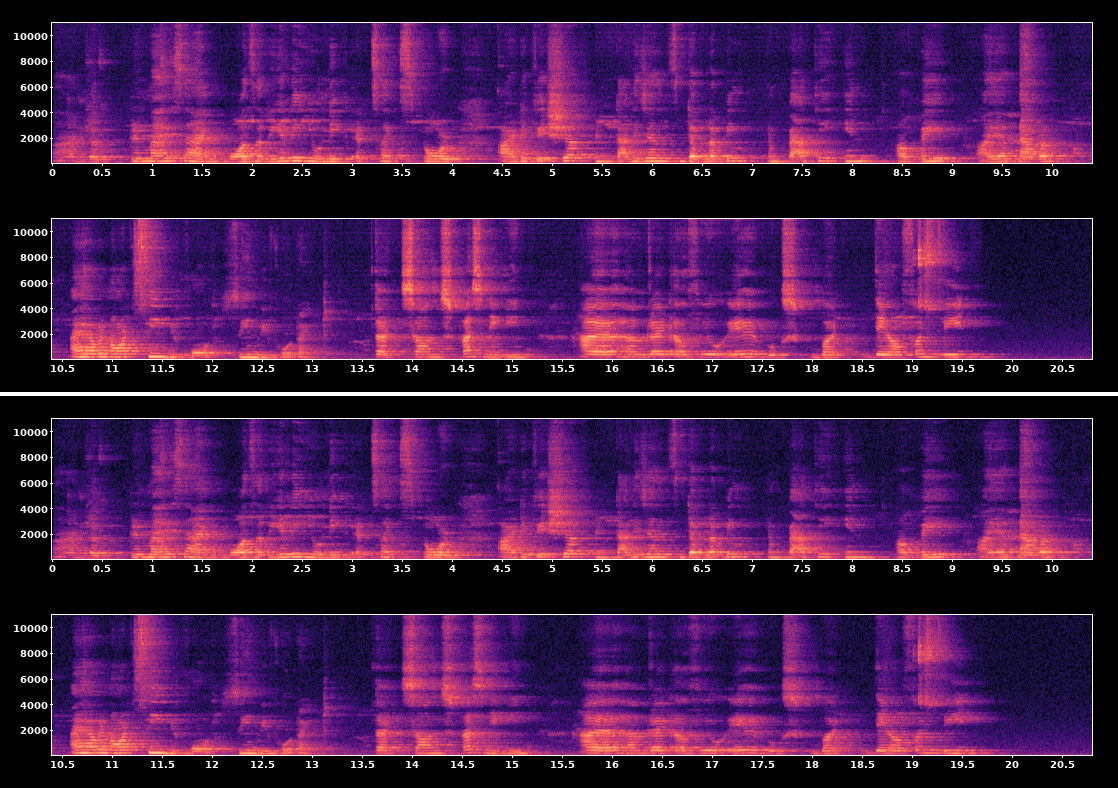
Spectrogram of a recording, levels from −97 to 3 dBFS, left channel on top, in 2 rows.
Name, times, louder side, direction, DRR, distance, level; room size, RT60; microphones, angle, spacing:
voice 1, 0.0-10.3 10.6-13.0 19.1-19.2, left 1 dB, 10° left, 4 dB, 0.9 m, -21 dB
voice 2, 13.6-15.1 15.7-19.7, left 3 dB, 65° left, 3 dB, 1.8 m, -22 dB
12.0 x 11.5 x 6.3 m, 0.93 s
head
